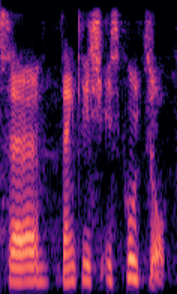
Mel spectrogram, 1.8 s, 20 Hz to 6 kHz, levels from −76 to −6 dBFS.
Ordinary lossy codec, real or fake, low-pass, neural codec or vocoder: none; fake; 5.4 kHz; vocoder, 22.05 kHz, 80 mel bands, HiFi-GAN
